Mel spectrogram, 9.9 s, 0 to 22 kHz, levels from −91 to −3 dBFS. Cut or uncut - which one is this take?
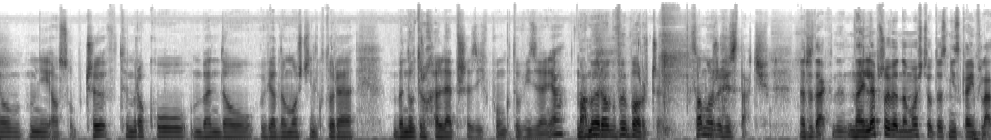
cut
